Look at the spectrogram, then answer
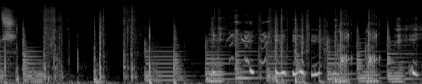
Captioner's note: giggles and oinks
